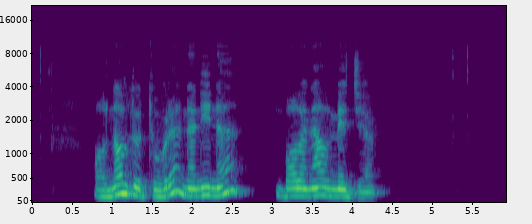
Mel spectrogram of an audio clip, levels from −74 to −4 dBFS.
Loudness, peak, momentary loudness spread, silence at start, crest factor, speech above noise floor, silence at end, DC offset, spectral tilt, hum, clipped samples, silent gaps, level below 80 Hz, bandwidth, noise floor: -27 LUFS; -12 dBFS; 14 LU; 0.8 s; 16 dB; 52 dB; 1.6 s; under 0.1%; -7.5 dB/octave; none; under 0.1%; none; -76 dBFS; 10.5 kHz; -78 dBFS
